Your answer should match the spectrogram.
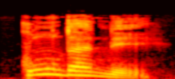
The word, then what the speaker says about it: condamné: Condamné, okay, so it's really strange because this M here, well, technically it's not pronounced.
